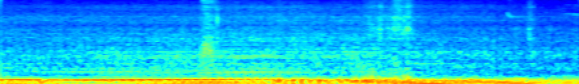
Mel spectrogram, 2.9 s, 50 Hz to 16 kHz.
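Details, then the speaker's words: Car with newly installed JDM VQ35HR engine revving: raspy, chuffing exhaust note with uneven puffing under the rumble; exhaust leaking through many holes. "Bro, you can literally hear all the holes in that exhaust."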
